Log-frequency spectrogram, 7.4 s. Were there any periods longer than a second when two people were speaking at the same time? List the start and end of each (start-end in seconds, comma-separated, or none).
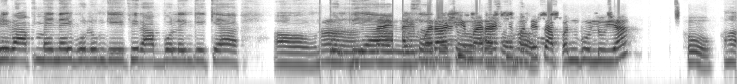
3.2-5.2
